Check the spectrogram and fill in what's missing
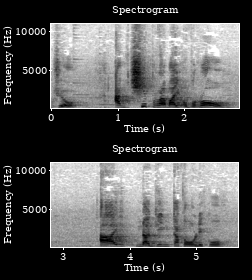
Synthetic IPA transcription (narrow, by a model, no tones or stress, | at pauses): d͡ʒo | ʔɐŋt͡ʃipɾabajʔobɾom | ʔajnɐɡiŋkɐt̪oːlɪko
